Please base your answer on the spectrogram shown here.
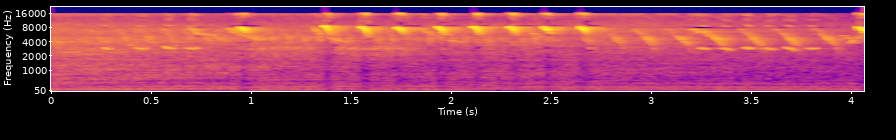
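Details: Vigorous kolibri ninja sunbird song: soft lower chirps, then a brisk series of about nine loud, piercing high notes, followed by more soft chirps.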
